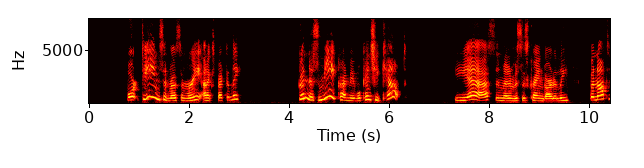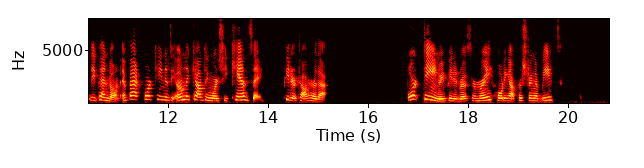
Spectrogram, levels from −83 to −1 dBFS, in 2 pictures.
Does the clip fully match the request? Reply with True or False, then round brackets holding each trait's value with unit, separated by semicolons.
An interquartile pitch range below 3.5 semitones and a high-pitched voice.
False (5.6 semitones; 265 Hz)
